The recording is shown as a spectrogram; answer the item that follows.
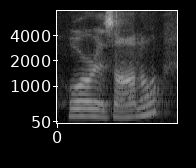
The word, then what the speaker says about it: horizontal: word we have secondary stress on the first syllable so horizontal now we no longer have that schwa on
